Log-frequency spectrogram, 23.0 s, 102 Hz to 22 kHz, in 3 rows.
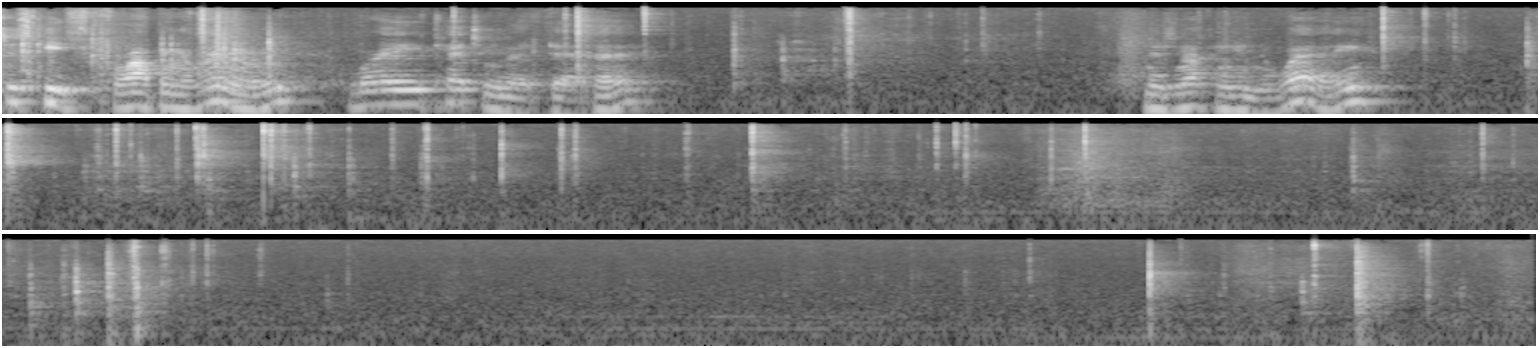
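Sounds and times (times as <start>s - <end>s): plastic rustling: 0.0s - 16.6s.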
